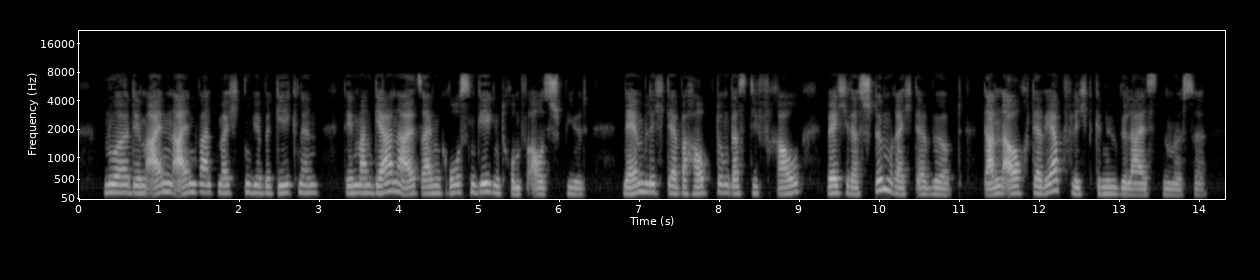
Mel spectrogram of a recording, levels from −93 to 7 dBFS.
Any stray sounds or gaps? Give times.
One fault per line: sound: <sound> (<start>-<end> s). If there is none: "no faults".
no faults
